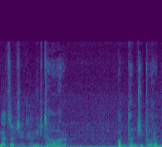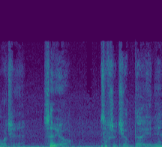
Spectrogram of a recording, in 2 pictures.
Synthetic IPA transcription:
nat̪sɔt͡ʂɛkʰavʲikt̪ɔɾ | ɔd̪ːamt͡ɕipɔɾɔbɔt͡ɕɛ̰sɛɾjɔ̰ | zafʂɛt͡ɕiɔd̪ːajɛɲɛ

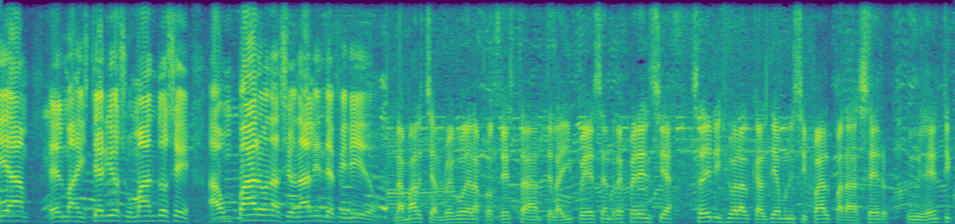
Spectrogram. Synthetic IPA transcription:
aelmahist̪e̞ɾjo̞sumãnd̪o̞se̞ | a̰umpaɾo̞nasjo̞nalind̪e̞finiðolʔa̰maɾt͡ʃalwe̞ɣ̞o̞ð̞e̞lapɾo̞t̪e̞st̪aːnt̪e̞laipeeseːnre̞fe̞ɾe̞nsja | se̞ðiɾixjo̞alalkald̪iamunisipalpaɾaːse̞ɾ | uŋiðe̞nt̪ik

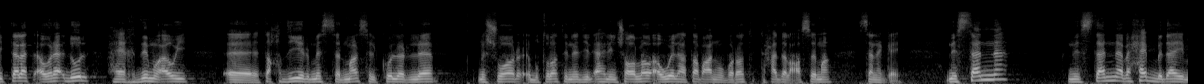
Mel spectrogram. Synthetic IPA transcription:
t̪ːælæt̪ʔæwɾæːʔd̪oːlhæjexd̪emuʔæwi | t̪ɑħd̪ˤiːɾmest̪ɑɾˤmɑɾˤselkoleɾle | meʃwɑːɾˤbot̪ˤulɑːt̪enːæːd̪ilʔæhliʔenʃæːʔɑlˤːɑːweʔæwːelhæt̪ˤɑbʕɑnmobɑɾˤɑːt̪e̥t̪ːe̥ħaːd̪ælʕɑ̰ːsˤemɑ | esːænæɡæ̰jːæ | nest̪ænːæ | nest̪ænːæbeħebːd̪æjmæ

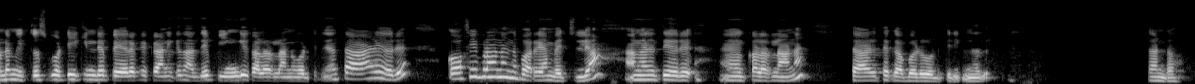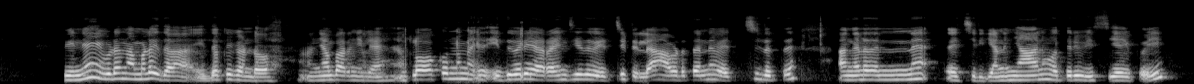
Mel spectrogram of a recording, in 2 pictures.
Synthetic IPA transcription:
ɽemit̪ːoːsboʈːikʲːinde̞pe̞ːɾo̞kːe̞kaːɳikʲːunːɐd̪eːjɐmpiŋɡɨkɐɭɐrilaːɳɨko̞ɽut̪ːiɾikːunɐðɨt̪aːɻio̞ɾu | ko̞ːfibraːwɳɖe̞nːɨpɐrɐjaːnʋɐt͡ɕːilːɐɐ̰ŋːɐnet̪ːeo̞ɾukɐɭɐrilaːɳɨ | t̪aːɻit̪ːe̞kɐbɐɽɨko̞ɽut̪ːiɾikʲːunːɐðɨ | kɐɳɖoː | pinːe̞iʋiɽe̞nɐmːɐɭiðaḭðo̞kːe̞kɐɳɖo̞ː | ɲaːnpɐrɐɲːilːekɭo̞ːkːonːumiðuʋɐɾeɐraːjiɲd͡ʑe̞jɐðɨʋet͡ɕːiʈːilːɐɐʋiɽe̞t̪ɐnːe̞ʋet͡ɕːeɽut̪ːɨ | ɐŋːɐnet̪ɐnːe̞ʋet͡ɕːiɾikʲːaːɳɨɲaːnumot̪ːiɾuʋisijaːjipːo̞̰ːji

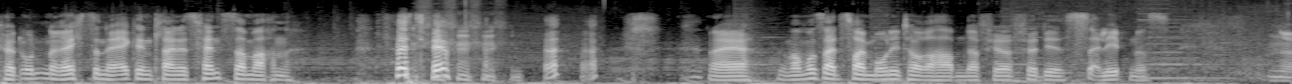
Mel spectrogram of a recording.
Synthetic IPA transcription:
kʰœnʔʊntn̩ʁɛçt͡sɪndeːɐʔɛkən̩kl̥aɪnəsfɛnstɐmaχn̩ | bɪd̥ɛːm | najamanmʊshaltt͡sv̥aɪmoːnitʰoːʁ̞əhaːbm̩dafyːɐfyːɐdiːsɛɐleːpnɪs

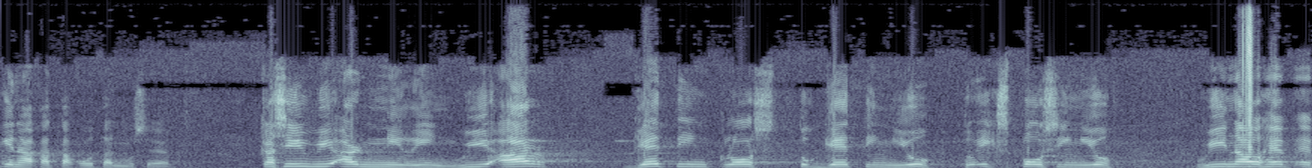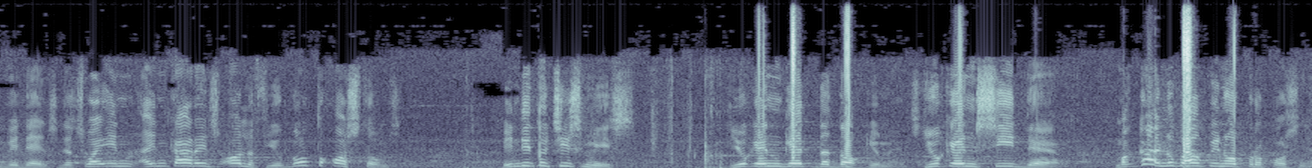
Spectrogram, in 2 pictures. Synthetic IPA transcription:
kɪnaːkɐt̪ɐkuːt̪ɐnmosɛɹ | kɐsɛwiɐɹniɾɪŋwiaɹ | ɡɛt̪ɪ̃ŋklost̪ʊɡɛt̪ɪŋjʊt̪ʊɛksposɪŋjʊ | winawɦɛvɛvɪd̪ɛ̃nsd̪æt̪swajɪnajɛnkaɾɪd͡ʒolɔvjuɡot̪ʊkost̪ʊms | hɪnd̪it̪ʊt͡ʃismɪs | jukɛ̃nɡɛt̪̚d̪ɐd̪okjʊmɛ̰nt̪sjukɛ̃nsid̪ɛɹ | mɐɡ̚kaːnobɐɐŋpɪnopɾoposɲa̰

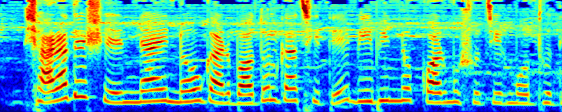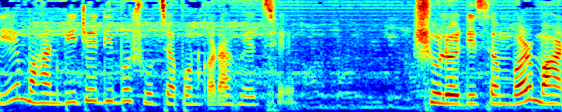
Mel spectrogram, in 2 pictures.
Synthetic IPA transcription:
ʃaɾad̪eʃenɛaenowɡaɾbɔd̪olɡat͡ɕʰit̪ebibʱinːokɔɾmoʃut͡ɕiɾmod̪ʱːod̪iemɔɦanbid͡ʑojd̪iboʃud̪d͡ʑaponkɔ̰ɾa̰ɦojet͡ɕʰḛ | ʃuloeɖisemboɾmɔɦa

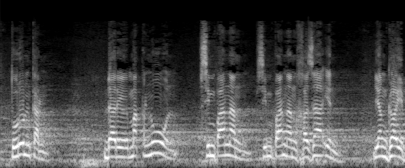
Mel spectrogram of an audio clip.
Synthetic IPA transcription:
t̪uɾʊnkan | daɾimaknun | simpanansimpananxazaʔɪn | jaŋɡaɪb̚

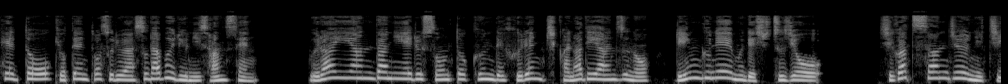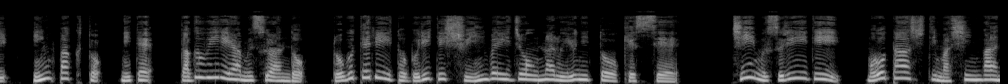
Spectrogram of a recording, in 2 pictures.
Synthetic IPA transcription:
hẽ̞nt̪o̞ːkʲo̞t̪ẽ̞nt̪o̞sɨɾɯ̟asɨd̪abɯ̟ɾʲɯ̟ɲ̟isãɰ̃sẽ̞ŋ | b̥ɯ̟ɾaiãnd̪aɲ̟ie̞ɾɯ̟sõ̞nt̪o̞kɯ̟̃nd̪e̞ɸɯ̟ɾẽ̞ɲ̟t͡ɕi̥kanad̪iãnzɨno | ɾʲĩŋɡɯ̟ne̞ːmɯ̟d̪e̞ɕɨ̥t͡sɨʑo̞ː | ɕiɡat͡sɨ̥sãɲ̟d͡ʑɨːɲ̟it͡ɕi | ĩmpakɯ̟̥t̪o̞ɲ̟it̪e̞ | d̪̥aɡɯ̟wiɾʲiamɯ̟sɨɾãnd̪o̞ | ɾo̞bɯ̟t̪e̞ɾʲiːt̪o̞bɯ̟ɾʲit̪ʲiɕɨĩmbe̞iʑo̞ːnaɾɯ̟jɯ̟ɲ̟it̪ːo̞ːke̞sːe̞ː | t͡ɕiːmɯ̟sɨɾʲiːd̪ʲiː | mo̞ːt̪aːɕi̥t̪ʲimaɕĩŋɡa

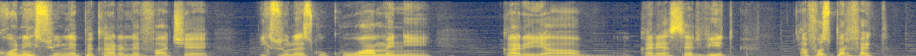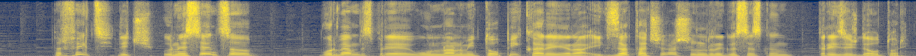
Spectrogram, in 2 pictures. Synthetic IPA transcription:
kʰo̞ne̞ksiunile̞pe̞kaɾe̞le̞fat͡ʃe̞ | iksule̞skukʰuame̞nḭ | kaɾe̞ja | kaɾe̞jase̞rvit̪ | afo̞s̬t̪̚pe̞rfe̞k̚t̪ | pe̞rfe̞kt̪sʲd̪e̞t͡ʃʲɨne̞se̞nt̪sə | vo̞rbeamd̪e̞spɾe̞unanumit̪ːo̞pikʰːaɾe̞je̞ɾaʔe̞̰ɡzak̚t̪at͡ʃe̞laʃɨlre̞ɡəse̞skɨnt̪ɾe̞jzet͡ʃʲd̪eaut̪o̞̰rʲ

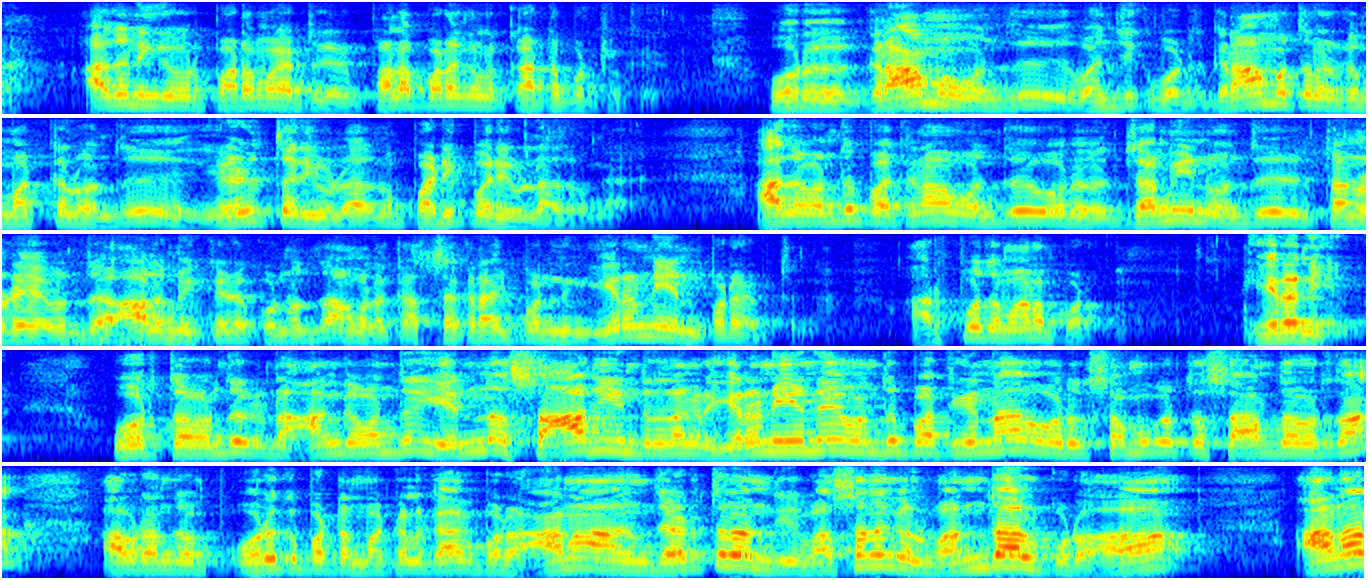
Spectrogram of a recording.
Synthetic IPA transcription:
ʔɐðɛniːŋɡɐɔɾɯpɐɽɐmaːɪɽɯt̪ɯŋɡɐpɐɭɐpɐɽɐŋɡɐɭɯkːaːʈːɐpːɐʈːɪɾɯkːɯ | ɔɾɯɡɪɾaːmɐ̃mʋɐnd̪ɯʋɐɲd͡ʒɪkːɐpːɐɽɯðɯɡɪɾaːmɐt̪ːɪlɐɪɾɯkːɐmɐkːɐɭʋɐnd̪ɯɛɻɯt̪ːɐɾɪʋɪɭːaːðʋɯŋɡɐpɐɽɪpːɐɾɪʋɪɭːaːðɯʋɐ̰ŋɡɐ | ɐðɛʋɐnd̪ɯpaɾt̪iːŋɡɐnːaːʋɐnd̪ɯɔɾɯd͡ʒɐmiːnʋɐnd̪ɯt̪ɐnːɯɽɐjɐʋɐnd̪ɯaːɭɯmɐɪkːɐɭɐkɔɳɖɯʋɐnd̪ɯɐʋɐŋɡɐɭɐkːɐst̪ɐkːɐɾaːɪpːoːniːŋɡɐɪɾɐnɪjɐnpɐɽɐ̃ɛɽɯt̪ːɯŋɡɐ | ɐ̰rpʊðɐmaːnɐpɐɽɐ̰̃ | ɪɾɐɳɪjɐ̰n | ɔɾɯt̪ːɐʋɐnd̪ɯnaɐŋɡeʋɐnd̪ɯɛnːɐsaːðɪɪndɾɐt̪ãːŋkːɪɽɐɪɾɐnɪjɐneːʋɐnd̪ɯp̬aːɾt̪̬iːŋɡɐnːaːɔɾɯsɐmuːɣɐt̪ːɐsaːɾnd̪ɐʋɐɾt̪ãː | ɐʋɐɾɐnd̪ɐɔɾɯkːɐpːɐʈːɐmɐkːɐɭɯkːaːɣɐpːɐɽaaːnaːɐnd̪ɐɛɽɐt̪ːɯlɐnd̪ʋɐsɐnɐŋɡɐɭʋɐnd̪aːlkʊɽaː | ʔaːnaː

